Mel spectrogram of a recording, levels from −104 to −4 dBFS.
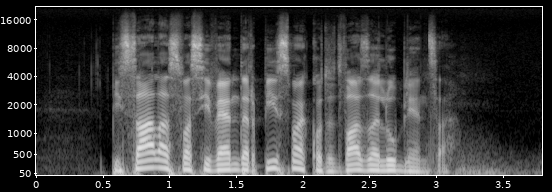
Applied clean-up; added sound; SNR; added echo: none; none; none; none.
